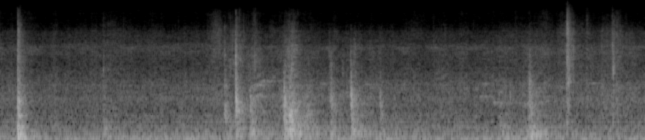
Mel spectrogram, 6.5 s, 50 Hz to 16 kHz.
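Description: Metal knocks and clunks as the Nissan 240SX's steel rear hatch with its glass is handled and set onto the car's body shell. A sharp knock comes right at the start, then lighter scattered knocks follow.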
